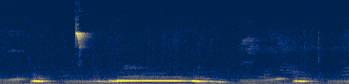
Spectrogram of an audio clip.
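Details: ['Long coo of a young Barbary dove (puter pelung) aged five months, raised in an Indonesian garden. Brief throaty notes come first, then a long smooth held tone that slides downward at its end, followed by quieter rolling coos.']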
